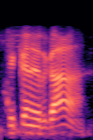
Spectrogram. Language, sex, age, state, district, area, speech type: Tamil, male, 45-60, Tamil Nadu, Tiruvannamalai, rural, conversation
